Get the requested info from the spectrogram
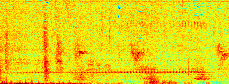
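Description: A crested barbet's long, even, rapid trill runs unbroken at a steady mid pitch, like a muffled alarm clock, over heavy low rumble and bumps.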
